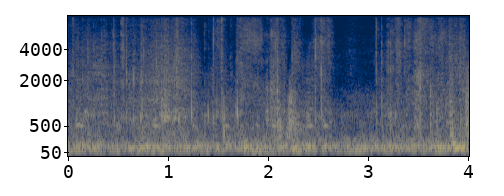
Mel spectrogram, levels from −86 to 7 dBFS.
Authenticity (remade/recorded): recorded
